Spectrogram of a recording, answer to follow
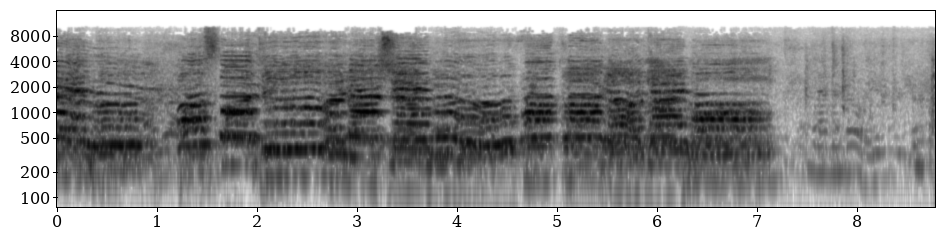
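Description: Small mixed choir of men's and women's voices singing an Orthodox Christmas carol a cappella in harmony. The singing ends about seven seconds in, leaving quieter room sound.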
